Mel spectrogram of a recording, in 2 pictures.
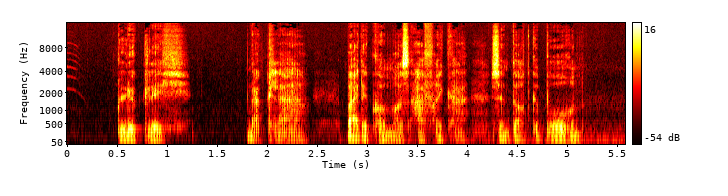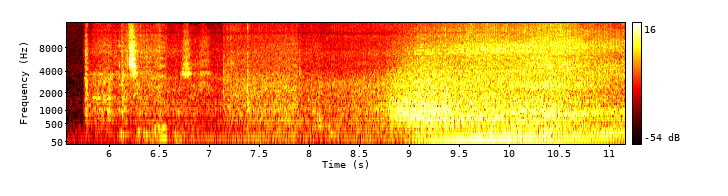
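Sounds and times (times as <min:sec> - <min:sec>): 
speech: 0:00.5 - 0:01.2, 0:01.8 - 0:07.3
jeep engine revving and driving away: 0:05.7 - 0:11.1.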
